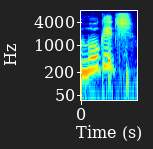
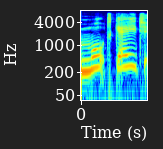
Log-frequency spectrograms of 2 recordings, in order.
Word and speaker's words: mortgage: but if you need to get a mortgage for your house, it's not a mortgage, it's a mortgage. So it's a silent T in the middle of this word as well, when you borrow money from the bank so that you can buy a house.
